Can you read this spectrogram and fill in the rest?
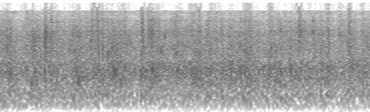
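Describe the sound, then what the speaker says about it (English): Audience applause at an annual trade association dinner, a soft, distant patter of clapping that stays even and fairly faint throughout. "We can clap for that, yeah."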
